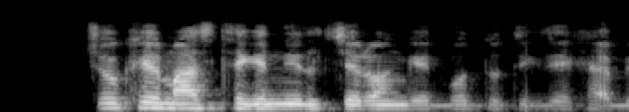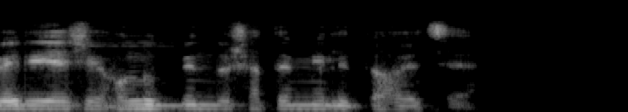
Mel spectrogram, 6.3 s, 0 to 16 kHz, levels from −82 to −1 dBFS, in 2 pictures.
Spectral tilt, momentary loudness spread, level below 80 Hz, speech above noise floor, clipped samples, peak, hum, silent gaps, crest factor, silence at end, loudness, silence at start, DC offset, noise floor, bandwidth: -6 dB/octave; 24 LU; -58 dBFS; over 68 dB; under 0.1%; -2 dBFS; none; none; 22 dB; 0.9 s; -19 LUFS; 0.45 s; under 0.1%; under -90 dBFS; 7.4 kHz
